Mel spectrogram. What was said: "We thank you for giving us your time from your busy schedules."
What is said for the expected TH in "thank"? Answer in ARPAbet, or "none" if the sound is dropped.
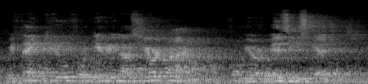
TH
